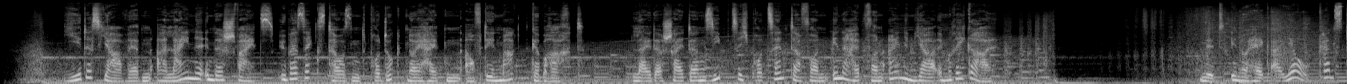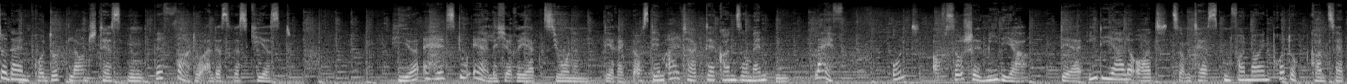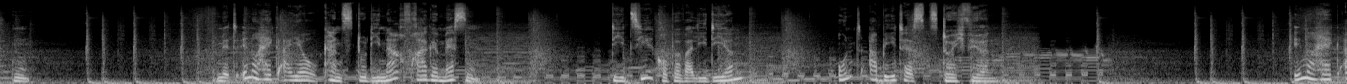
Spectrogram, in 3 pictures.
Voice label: Produktfilm; LOFT VOICES

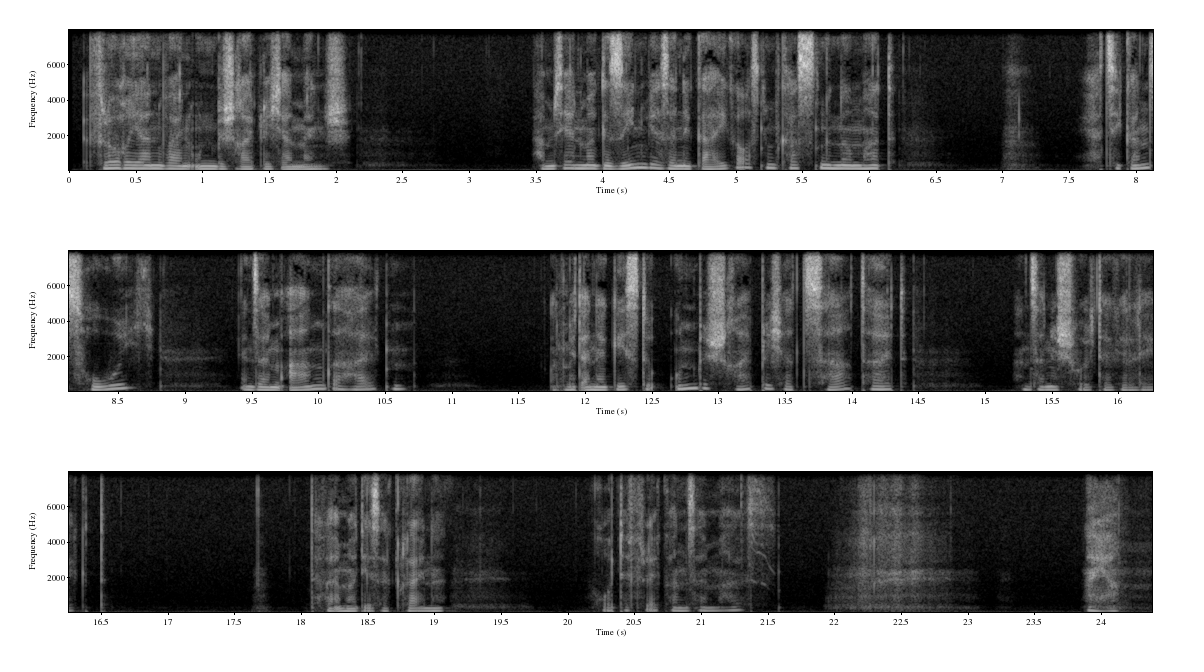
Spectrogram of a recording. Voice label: synchron

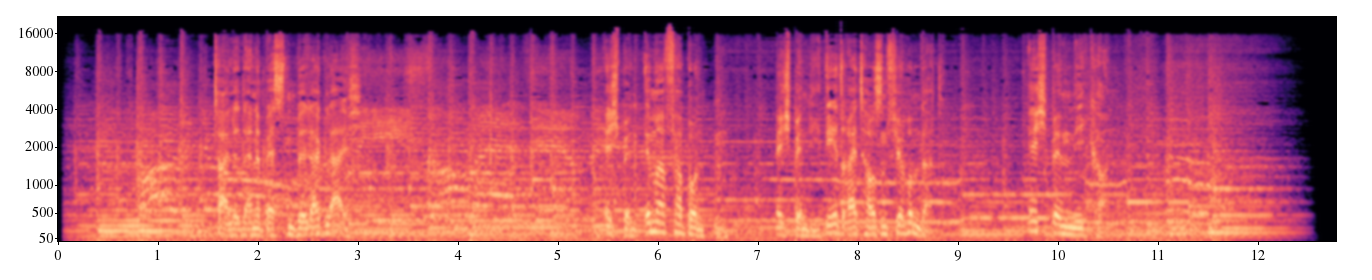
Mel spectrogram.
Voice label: Werbung; Nikon

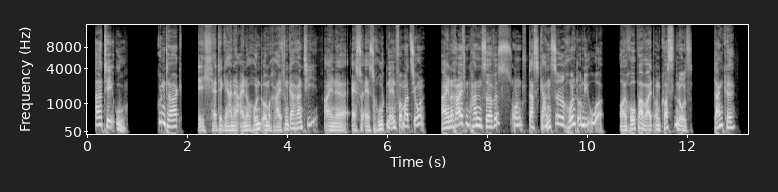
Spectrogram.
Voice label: Werbung, Commercial (Werbung), German

